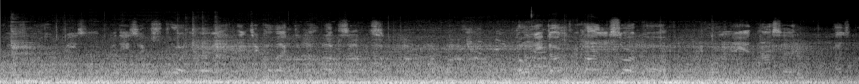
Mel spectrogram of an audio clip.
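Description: Car cabin noise while driving at road speed: a steady low rumble of engine and tyres on the road, with indistinct voices over it, beginning to fade out at the end.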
